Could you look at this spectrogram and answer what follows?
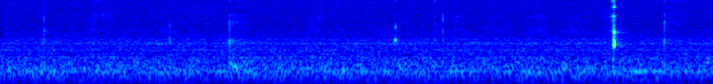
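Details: Faint, sharp, brief hiccup clicks recur about every second over steady room noise, with one louder near the end; soft hiccups.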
